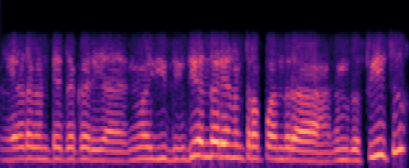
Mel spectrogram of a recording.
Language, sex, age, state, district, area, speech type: Kannada, male, 18-30, Karnataka, Gulbarga, urban, conversation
